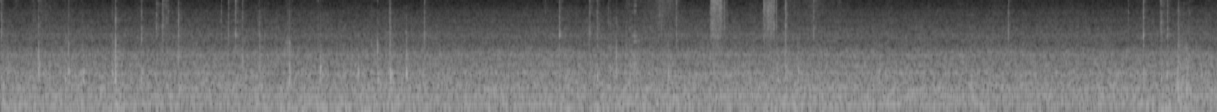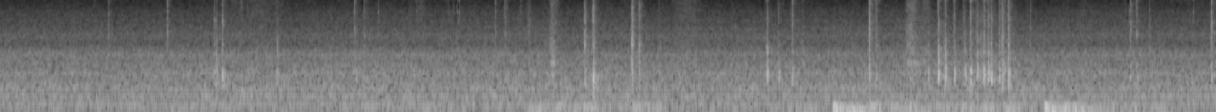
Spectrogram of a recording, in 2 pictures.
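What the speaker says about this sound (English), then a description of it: "I feel like I type faster with this new keyboard." Steady typing on a new computer keyboard, soft close clicks running continuously in uneven bursts over a faint fan hum, growing a little busier toward the end.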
